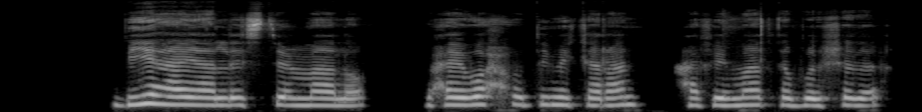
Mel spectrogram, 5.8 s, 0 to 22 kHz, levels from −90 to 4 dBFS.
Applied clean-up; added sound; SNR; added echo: neural mask model Resemble Enhance denoiser.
